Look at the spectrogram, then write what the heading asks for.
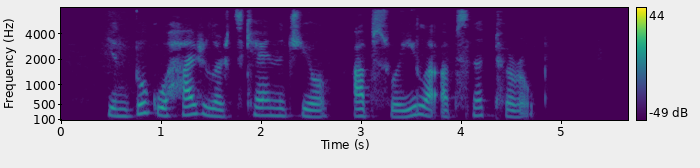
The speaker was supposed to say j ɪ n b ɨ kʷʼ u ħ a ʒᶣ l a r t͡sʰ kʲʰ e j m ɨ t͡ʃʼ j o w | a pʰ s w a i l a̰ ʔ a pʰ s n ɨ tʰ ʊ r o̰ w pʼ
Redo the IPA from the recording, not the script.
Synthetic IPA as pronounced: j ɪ n b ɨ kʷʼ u ħ a ʒᶣ l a r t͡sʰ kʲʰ a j n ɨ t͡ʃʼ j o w | a pʰ s w a i l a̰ ʔ a pʰ s n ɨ tʰ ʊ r o̰ w pʼ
